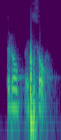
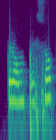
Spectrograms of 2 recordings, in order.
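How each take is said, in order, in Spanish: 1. No hay un sonido m antes de la p. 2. Hay un sonido m antes de la p.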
